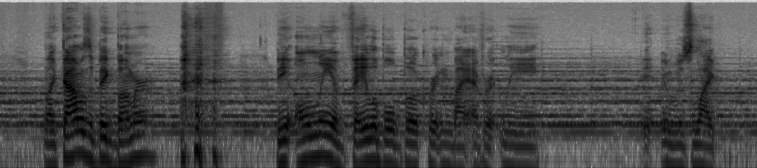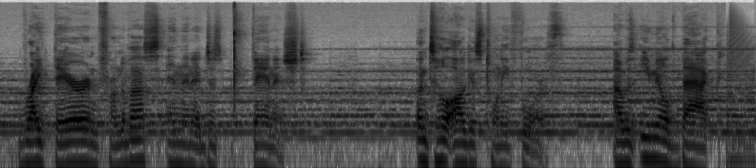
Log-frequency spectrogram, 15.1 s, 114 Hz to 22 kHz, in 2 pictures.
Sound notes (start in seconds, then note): 1.4 laughs; 9.7 fingers snap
